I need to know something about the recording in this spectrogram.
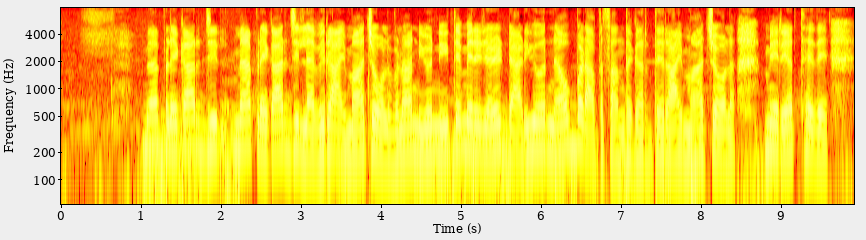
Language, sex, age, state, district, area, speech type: Dogri, female, 18-30, Jammu and Kashmir, Samba, rural, spontaneous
